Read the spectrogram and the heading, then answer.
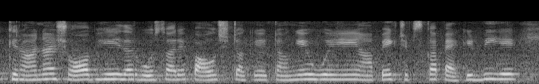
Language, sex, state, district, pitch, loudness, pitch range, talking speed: Hindi, female, Bihar, Jamui, 225 Hz, -15 LUFS, 215-235 Hz, 210 wpm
